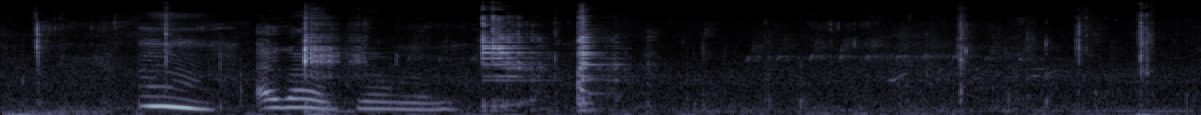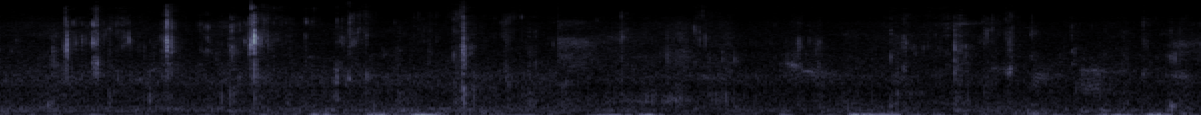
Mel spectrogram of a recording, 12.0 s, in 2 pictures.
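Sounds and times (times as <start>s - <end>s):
person chewing food: 2.8s - 12.0s.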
